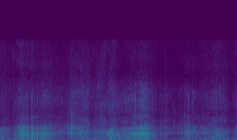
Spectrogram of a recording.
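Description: A small, flat printed fabric pouch with a Barcelona picture and a zipper along the top is held in both hands while fingers pull the zipper open and closed. It makes a continuous rasping zip sound that swells and fades in waves, centered in the midrange with a bright edge, over a faint low rumble.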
